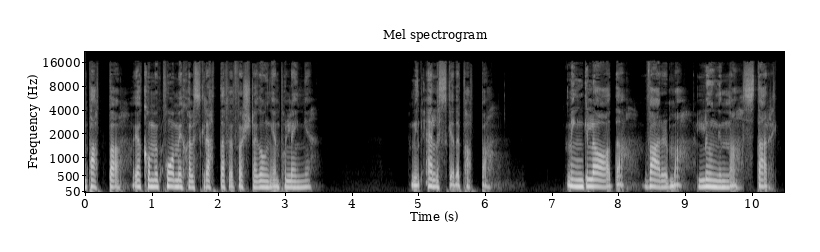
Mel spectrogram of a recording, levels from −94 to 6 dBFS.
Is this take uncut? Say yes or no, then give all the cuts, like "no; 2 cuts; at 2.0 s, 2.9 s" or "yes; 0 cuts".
yes; 0 cuts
